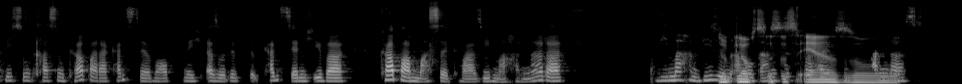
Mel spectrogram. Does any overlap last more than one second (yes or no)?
yes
